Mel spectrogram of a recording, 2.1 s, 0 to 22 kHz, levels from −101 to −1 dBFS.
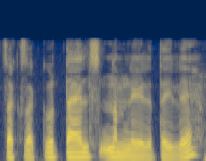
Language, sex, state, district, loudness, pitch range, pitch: Wancho, male, Arunachal Pradesh, Longding, -15 LUFS, 100-120 Hz, 115 Hz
